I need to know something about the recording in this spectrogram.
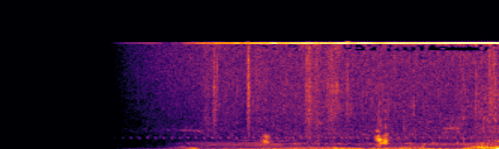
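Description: Silence, then about a second in lion calls fade in: a run of moaning calls that fall in pitch and grow louder toward the end.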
